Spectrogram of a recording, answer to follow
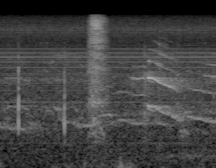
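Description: Faint high, falling calls of an animal, with a few short ticks and a brief hiss about a second in.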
